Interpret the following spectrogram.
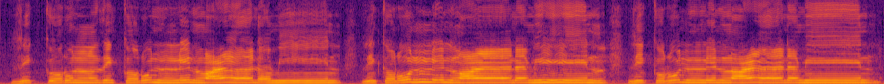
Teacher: Lam tu di atasnya ada tanda sabdu, terus masuk. Hukum bacaannya idgham bila gunnah, kerana tanwin bertemu dengan huruf idgham lam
